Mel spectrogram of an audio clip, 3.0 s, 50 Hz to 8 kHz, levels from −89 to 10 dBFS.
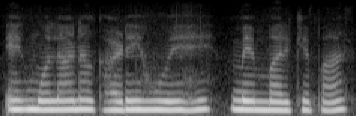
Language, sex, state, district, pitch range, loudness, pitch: Hindi, female, Madhya Pradesh, Bhopal, 220-230 Hz, -11 LUFS, 225 Hz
